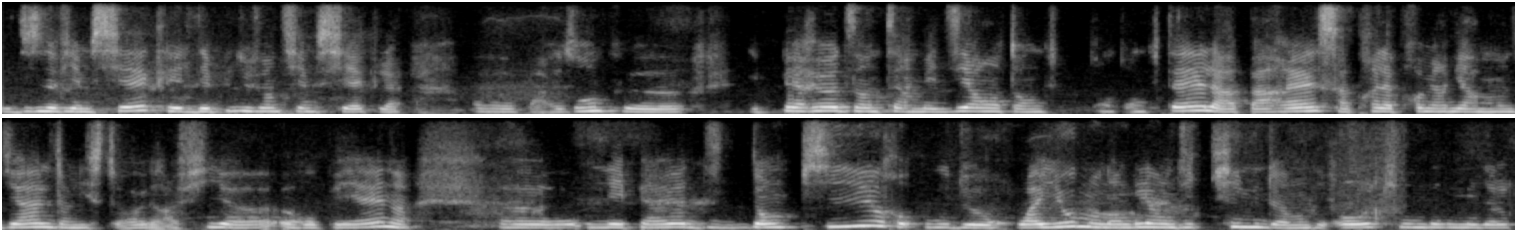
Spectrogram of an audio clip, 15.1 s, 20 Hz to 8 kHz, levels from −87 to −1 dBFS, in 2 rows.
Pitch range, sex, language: 235-275 Hz, female, English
